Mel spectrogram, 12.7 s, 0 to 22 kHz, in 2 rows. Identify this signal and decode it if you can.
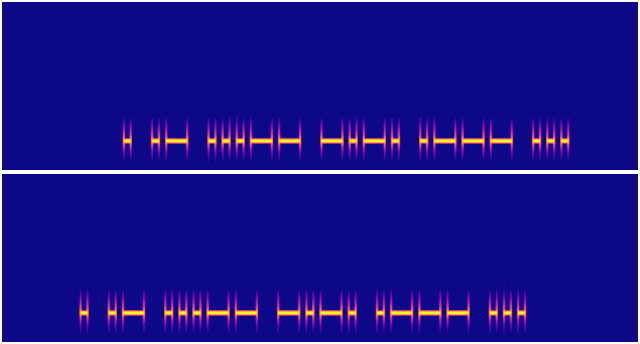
Morse code, heard as a keyed tone, about 17 wpm, 700 Hz. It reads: EA3CJS EA3CJS
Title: DXCC-100 Call Signs - 6 Characters - Repeated 2x - 17wpm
